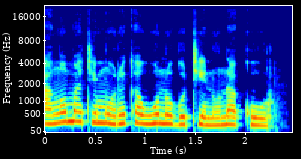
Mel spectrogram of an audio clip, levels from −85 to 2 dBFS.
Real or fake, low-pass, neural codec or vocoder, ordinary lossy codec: real; 19.8 kHz; none; none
